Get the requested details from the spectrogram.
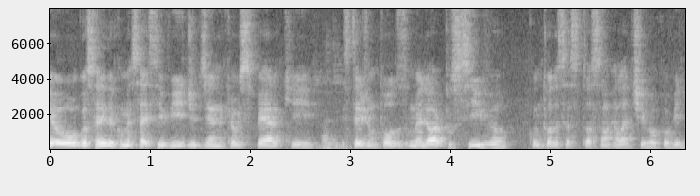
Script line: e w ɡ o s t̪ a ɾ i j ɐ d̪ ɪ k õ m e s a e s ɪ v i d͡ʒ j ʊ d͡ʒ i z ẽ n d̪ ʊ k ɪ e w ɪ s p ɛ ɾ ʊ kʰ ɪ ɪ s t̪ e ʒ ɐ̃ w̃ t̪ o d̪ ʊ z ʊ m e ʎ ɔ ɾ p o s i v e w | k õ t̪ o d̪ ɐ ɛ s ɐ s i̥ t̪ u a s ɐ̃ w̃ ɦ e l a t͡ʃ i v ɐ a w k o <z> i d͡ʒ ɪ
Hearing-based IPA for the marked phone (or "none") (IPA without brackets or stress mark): v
